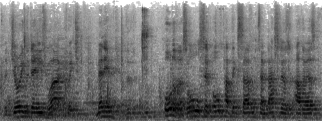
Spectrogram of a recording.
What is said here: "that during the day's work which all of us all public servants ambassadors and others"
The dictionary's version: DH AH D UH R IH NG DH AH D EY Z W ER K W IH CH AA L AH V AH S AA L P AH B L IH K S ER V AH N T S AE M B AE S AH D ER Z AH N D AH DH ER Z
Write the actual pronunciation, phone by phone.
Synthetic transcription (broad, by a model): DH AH D UH R IH NG DH AH D EY Z W ER K W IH CH AA L AH V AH S AA L P AH B L IH K S ER V AH N T S AE M B AE S AH D ER Z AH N AH DH ER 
